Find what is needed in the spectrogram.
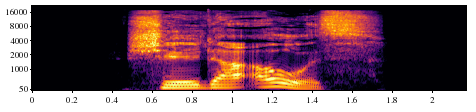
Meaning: inflection of ausschildern: 1. first-person singular present 2. singular imperative
- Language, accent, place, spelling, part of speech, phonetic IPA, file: German, Germany, Berlin, schilder aus, verb, [ˌʃɪldɐ ˈaʊ̯s], De-schilder aus.ogg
